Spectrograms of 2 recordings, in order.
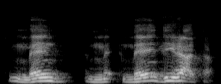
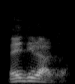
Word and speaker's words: Mehndiratta: Shomik, and I think it's Mehdirata. Mehdirata. Am I pronouncing H or no? Mehdirata. Mehdirata.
